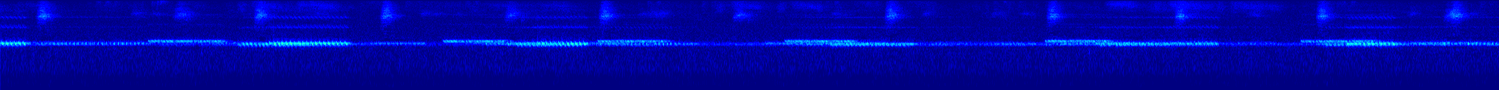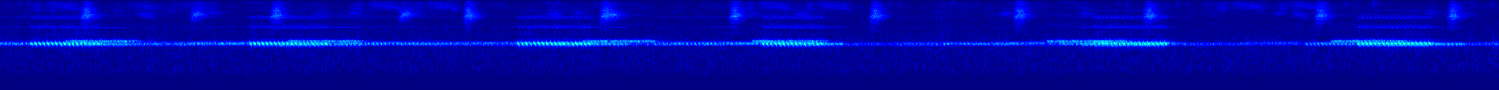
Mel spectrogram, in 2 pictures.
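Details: Warm summer night in Bulgaria, crickets chirping in the grass: dense overlapping high trills with rhythmic chirp bursts about every second, a steady insect chorus recorded in surround sound.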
